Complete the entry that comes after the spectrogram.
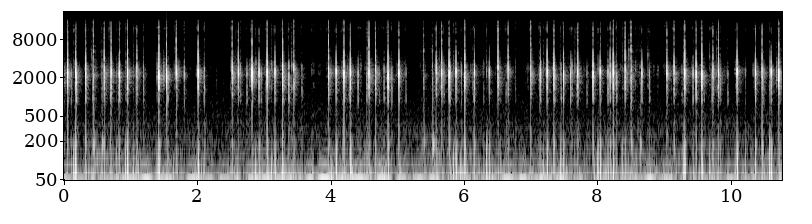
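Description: Fingertips type continuously on a cream mechanical keyboard with plastic keycaps. Rapid, crisp clicks come in bursts separated by brief pauses, each keystroke a sharp, dry tick centered around 2.4 kHz with a bright top and almost no ring.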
